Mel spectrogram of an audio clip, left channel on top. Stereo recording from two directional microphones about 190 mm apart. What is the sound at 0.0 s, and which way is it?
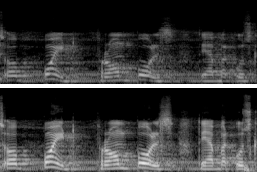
A man's voice, 35° right (ahead or behind).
